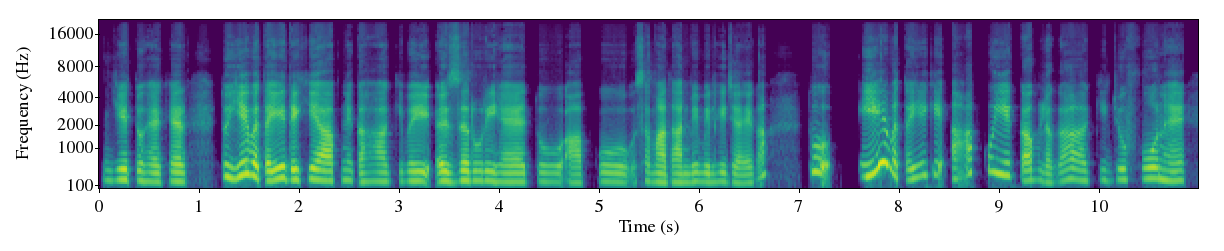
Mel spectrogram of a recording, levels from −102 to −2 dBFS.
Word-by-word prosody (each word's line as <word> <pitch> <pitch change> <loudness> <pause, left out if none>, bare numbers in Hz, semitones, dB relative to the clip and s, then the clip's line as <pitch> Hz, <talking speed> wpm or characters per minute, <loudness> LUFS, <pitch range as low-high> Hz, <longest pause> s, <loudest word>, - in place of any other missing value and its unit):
ये 210 0 +4
तो 190 -2 -5
है 170 -2 -1
ख़ैर। 175 +1 +1 0.3
तो 270 - -2
ये 260 +5 +5
बताइए 235 -5 +6
देखिए 210 0 +3
आपने 190 +1 +1
कहा 175 0 -4
कि 175 +1 -16
भई 185 0 +1
अ, 180 +2 +2
ज़रूरी 185 +1 0
है 165 0 0
तो 165 0 -10
आपको 160 +1 -6
समाधान 160 -2 -1
भी 170 - -4
मिल 165 -1 -4
ही 170 +1 -5
जाएगा। 155 - -5 0.4
तो, - - +1 0.3
ये 290 +1 +8
बताइए 255 -1 -2
कि 305 - -5
आपको 340 +3 -5
ये 310 -4 +3
कब 195 +1 +1
लगा 190 +5 -3
कि 200 +2 -16
जो 210 +3 -6
फ़ोन 225 +1 -2
है, 190 0 -1
185 Hz, 185 wpm, -21 LUFS, 170-215 Hz, 0.4 s, ये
